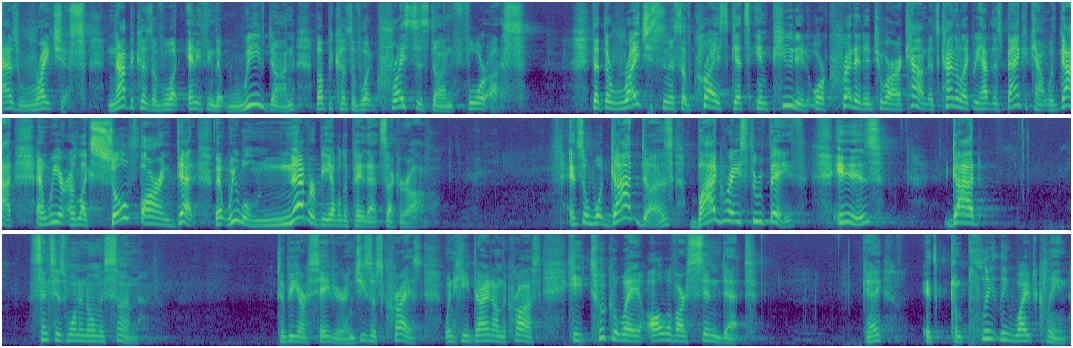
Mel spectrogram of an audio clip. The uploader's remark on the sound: Recorded live at Word of Life Church in Le Sueur, Minnesota, on October 16, 2022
